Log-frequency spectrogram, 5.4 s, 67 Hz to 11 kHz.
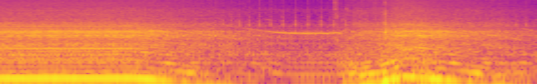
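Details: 2001 Vauxhall/Opel Corsa C 1.4 16V, warm engine idling and blipped: a light, fairly regular ticking, about four a second, that grows louder the longer the engine runs.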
